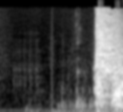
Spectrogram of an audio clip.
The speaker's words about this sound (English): You unmuted to sneeze in it. Unmuted to sneeze, you little kid.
